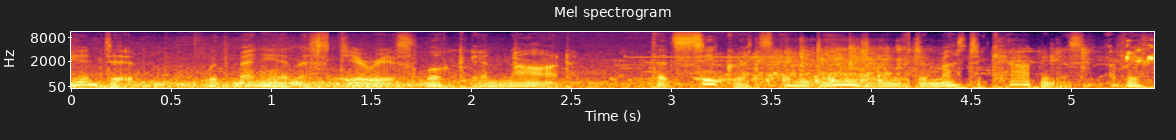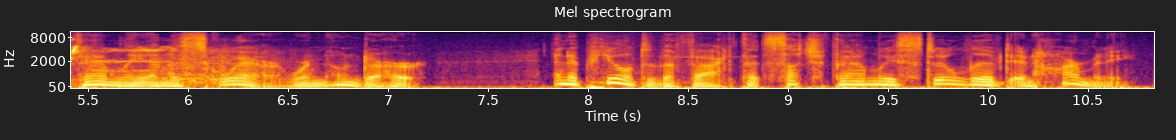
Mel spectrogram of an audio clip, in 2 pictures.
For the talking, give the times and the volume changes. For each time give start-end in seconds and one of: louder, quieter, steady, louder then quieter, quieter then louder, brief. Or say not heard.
0.0-10.7 steady.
